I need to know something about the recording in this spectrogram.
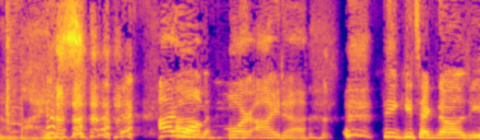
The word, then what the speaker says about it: Aida: And your name is spelled Aida, and your last name is. Ida. So close.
